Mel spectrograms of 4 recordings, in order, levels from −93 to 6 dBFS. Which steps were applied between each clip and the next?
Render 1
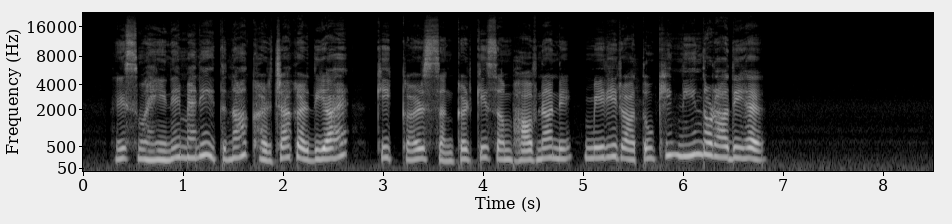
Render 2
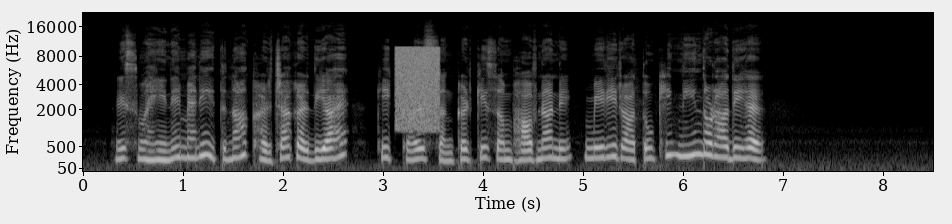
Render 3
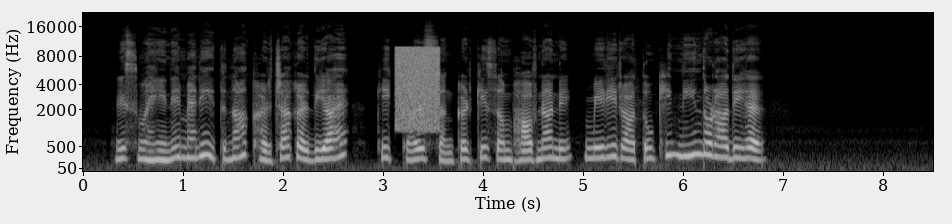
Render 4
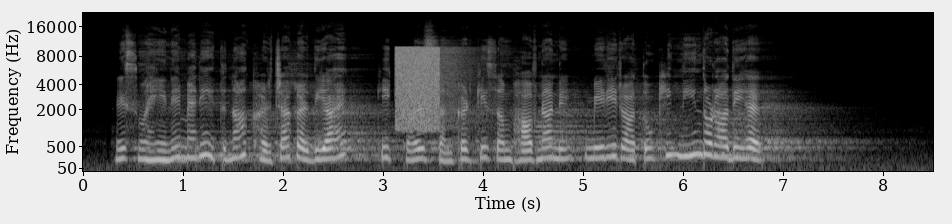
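low-pass opened by the level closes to 900 Hz, open at -25.5 dBFS; painted sound noise, 3.12–3.57, 980–10000 Hz -25 dBFS
nothing audible
plate-style reverb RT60 2.1 s, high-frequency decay 0.5×, pre-delay 0.105 s, DRR 15.5 dB

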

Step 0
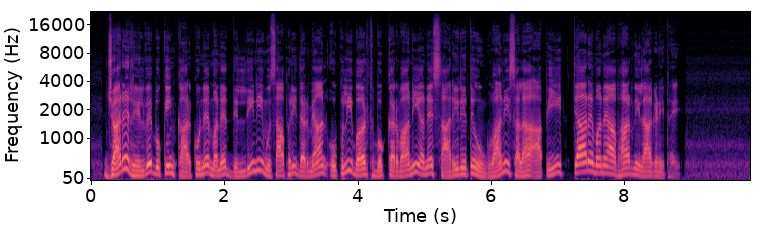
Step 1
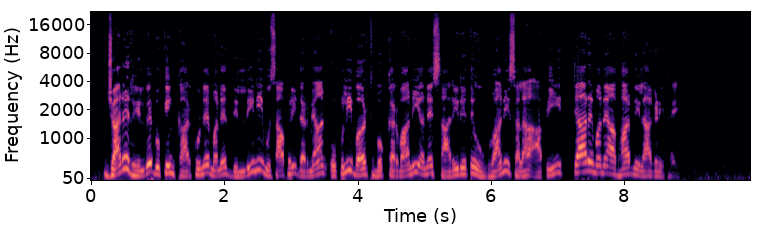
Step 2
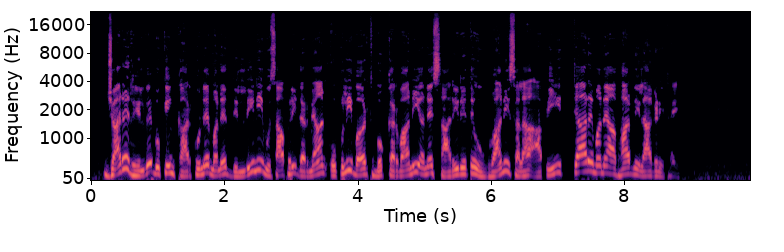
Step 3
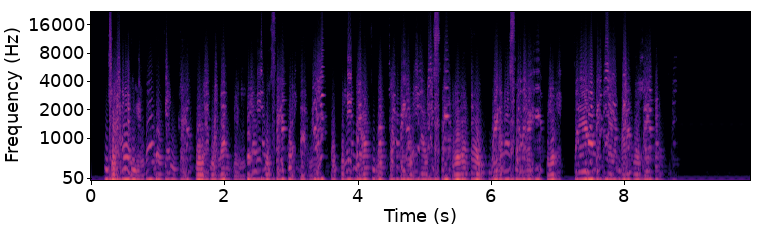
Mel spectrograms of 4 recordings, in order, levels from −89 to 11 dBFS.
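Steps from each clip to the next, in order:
per-bin expansion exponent 2; reverb removal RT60 0.62 s; gain +6 dB
limiter -13 dBFS, peak gain reduction 11 dB
metallic resonator 130 Hz, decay 0.22 s, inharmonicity 0.03; buzz 60 Hz, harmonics 23, -68 dBFS -6 dB/oct; full-wave rectifier

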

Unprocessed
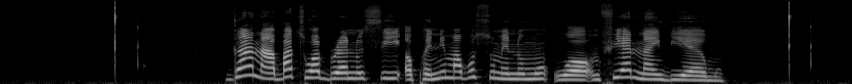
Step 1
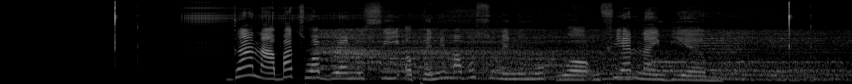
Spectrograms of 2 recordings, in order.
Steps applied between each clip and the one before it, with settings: pre-emphasis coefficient 0.9; diffused feedback echo 0.907 s, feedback 62%, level -8.5 dB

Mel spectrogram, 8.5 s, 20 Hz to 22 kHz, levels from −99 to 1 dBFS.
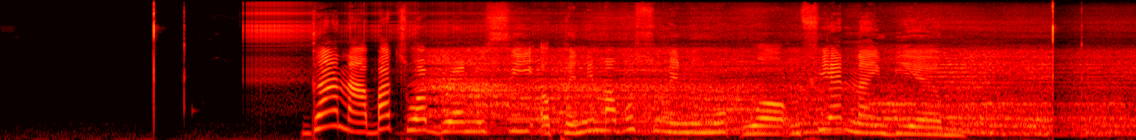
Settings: compressor 3:1, threshold -40 dBFS, peak gain reduction 12.5 dB; gain +4 dB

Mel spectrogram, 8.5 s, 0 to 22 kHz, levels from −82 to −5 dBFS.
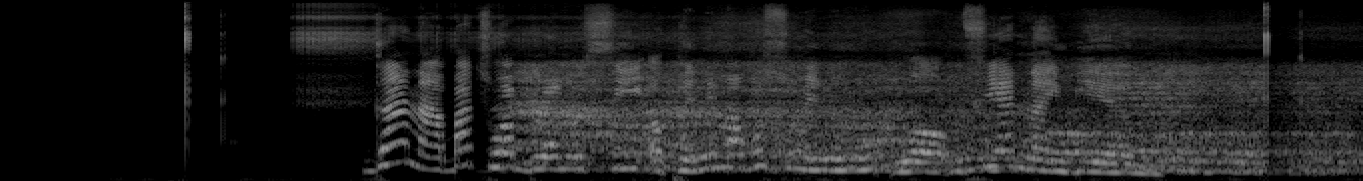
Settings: detuned doubles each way 43 cents; gain +3.5 dB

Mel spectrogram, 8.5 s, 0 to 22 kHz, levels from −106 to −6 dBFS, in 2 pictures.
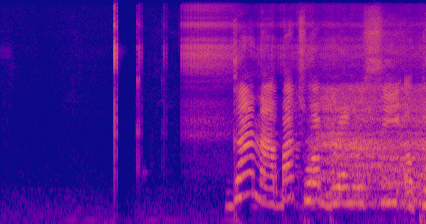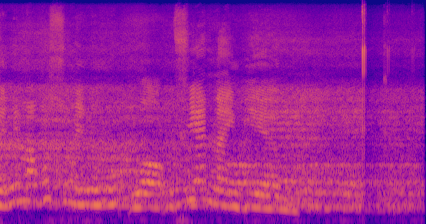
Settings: feedback echo 0.248 s, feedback 58%, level -20 dB

